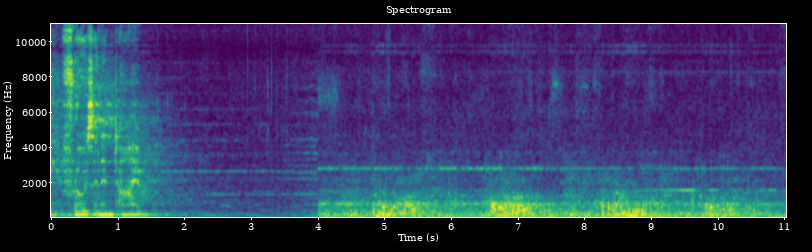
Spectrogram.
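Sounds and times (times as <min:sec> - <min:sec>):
deep rumbling sound effect: 0:04.0 - 0:11.0.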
